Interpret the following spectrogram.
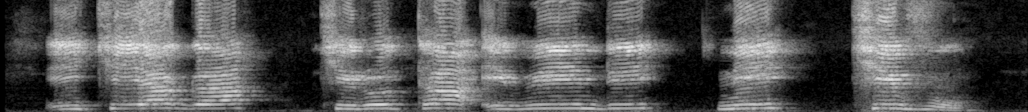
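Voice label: Kinyarwanda, Smiling; Ikiyaga kiruta ibindi ni Kivu.; Lake Kivu is the largest.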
